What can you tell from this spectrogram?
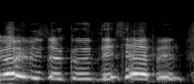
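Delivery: high and loud, gushing with excitement; excited daydream. Retold or imitated. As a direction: squeal the wish like a kid at Christmas. Daydreaming quote, "I'm like.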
